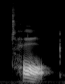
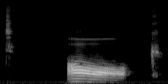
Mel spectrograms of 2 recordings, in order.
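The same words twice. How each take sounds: First: Said in the usual way. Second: T-alk split into t, aww, k; sounded out. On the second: Shown as a demonstration. Teacher sounds it out for class, T-alk segmented. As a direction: loudly stretch the vowel of T-alk between separate consonants. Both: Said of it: "Sound it out".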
